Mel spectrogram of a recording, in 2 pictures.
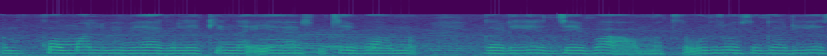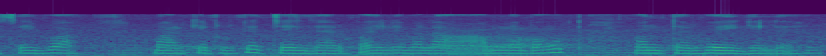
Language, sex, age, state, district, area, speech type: Maithili, female, 18-30, Bihar, Begusarai, rural, spontaneous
